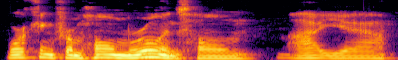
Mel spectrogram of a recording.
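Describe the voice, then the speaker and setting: On a casual live-streamed photography Q&A, a man reads viewer comments aloud and answers slowly in a medium-pitched voice. His replies ramble easily with many restarts, and his voice is a little scratchy today.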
